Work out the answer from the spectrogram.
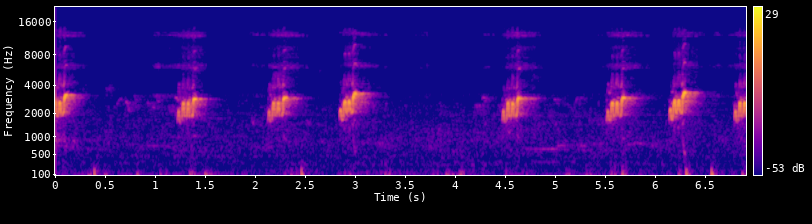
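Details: Lively lure sound of a Ruby-throated bulbul, played to draw birds in. About nine sharp, upward-sweeping chirps fall in an uneven rhythm over seven seconds, some doubled, with faint soft ticks and a low background thump.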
